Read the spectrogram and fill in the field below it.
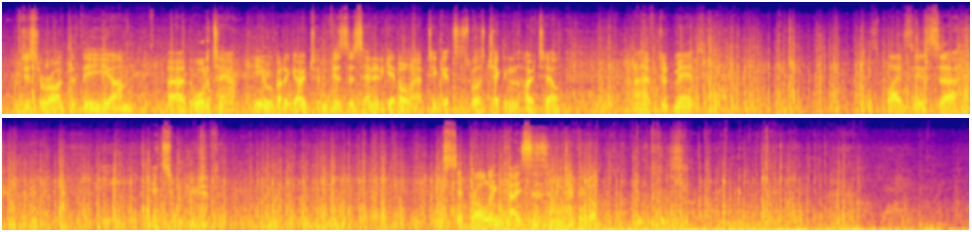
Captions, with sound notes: We've just arrived at the Water Town here. We've got to go to the Visitors Center to get all of our tickets as well as check into the hotel and I have to admit (wheels rattling) this place is beautiful, except rolling cases is difficult.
